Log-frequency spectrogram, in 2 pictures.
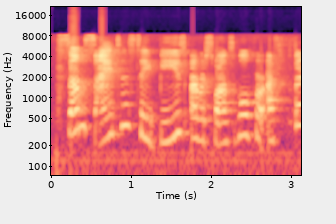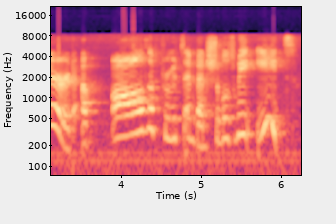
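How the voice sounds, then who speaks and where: A woman reading a children's picture book aloud in an expressive way, with brief explanatory asides for young listeners. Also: high voice, a little slow. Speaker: storybook reader.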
